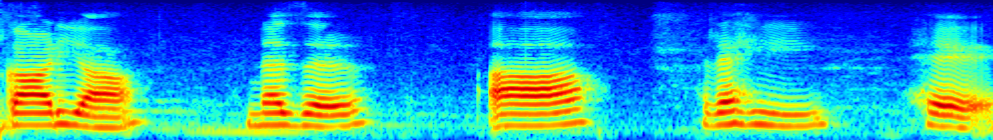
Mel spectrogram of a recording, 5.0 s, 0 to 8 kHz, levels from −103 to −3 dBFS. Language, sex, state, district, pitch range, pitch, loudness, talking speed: Hindi, female, Himachal Pradesh, Shimla, 210-230 Hz, 220 Hz, -15 LUFS, 60 wpm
